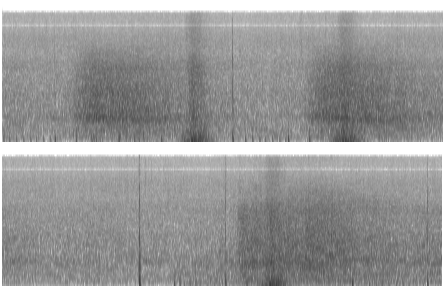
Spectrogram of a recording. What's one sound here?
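A stadium crowd cheers in swells.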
